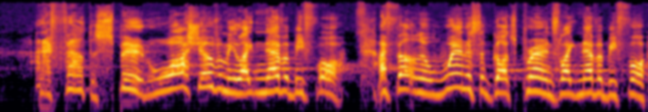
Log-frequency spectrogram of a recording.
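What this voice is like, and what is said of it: Liverpool accent. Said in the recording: “I had a really strong, thick Liverpool accent back. You think it's bad now?”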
